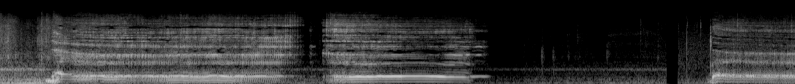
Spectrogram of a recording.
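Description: Three long, loud, drawn-out burps with a deep rumbling tone, separated by short pauses; ordinary belching.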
